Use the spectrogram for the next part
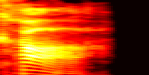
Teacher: British accent tends to soften the R, so car sounds more like ka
